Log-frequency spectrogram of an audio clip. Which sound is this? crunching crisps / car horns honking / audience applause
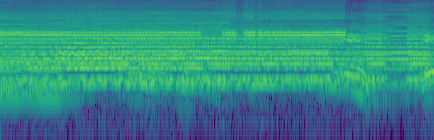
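car horns honking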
